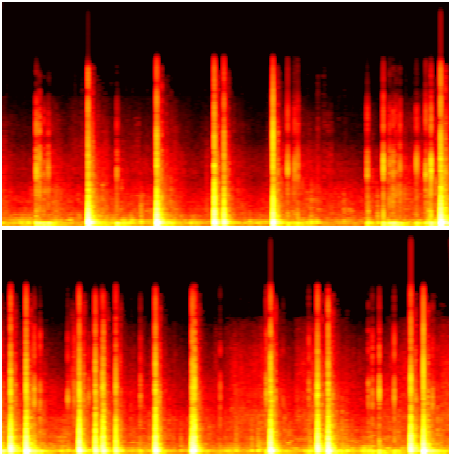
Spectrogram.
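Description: Aerial fireworks bursting in a show, a rapid, irregular series of sharp bangs. The reports come about one every second at first and crowd together to several a second from about halfway through.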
